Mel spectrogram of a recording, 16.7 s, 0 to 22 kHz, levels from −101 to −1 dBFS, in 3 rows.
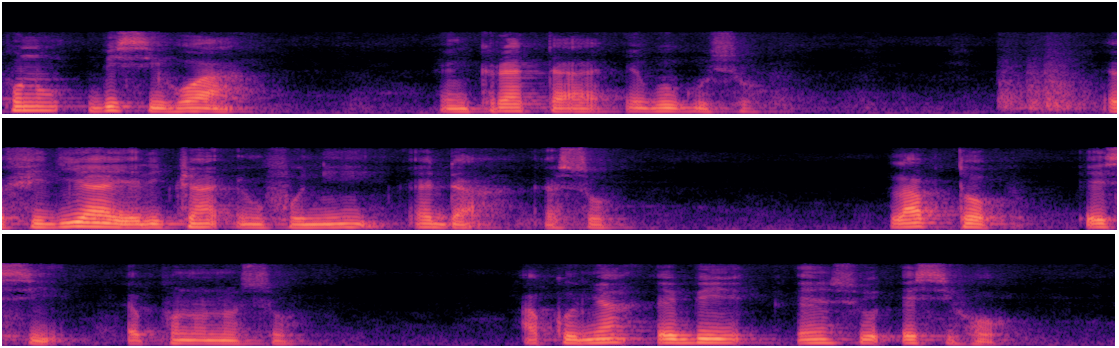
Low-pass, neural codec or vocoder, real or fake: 7.2 kHz; none; real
